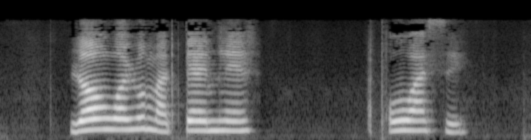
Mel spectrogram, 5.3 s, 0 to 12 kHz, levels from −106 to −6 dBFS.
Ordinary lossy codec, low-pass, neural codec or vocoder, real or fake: MP3, 32 kbps; 7.2 kHz; codec, 16 kHz, 0.5 kbps, FunCodec, trained on Chinese and English, 25 frames a second; fake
